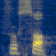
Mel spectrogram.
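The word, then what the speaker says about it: Rousseau: un puse una p es ruso r r no vayan a escribir se escribe r y se pronuncia rous Adam Smith maltus que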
